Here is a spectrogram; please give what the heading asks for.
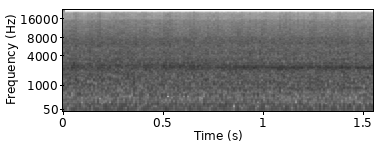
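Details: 2000 Chevy Tahoe LT 5.7L V8 after distributor replacement for a crank-no-start (out-of-time distributor, shaved gears), during cam retard adjustment near 1000 rpm: steady low, even, smooth idle rumble with no misfires, stumbles or knocks; running normally.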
